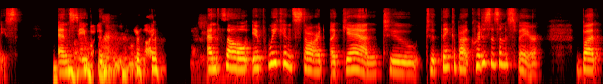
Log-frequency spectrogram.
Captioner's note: laughter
